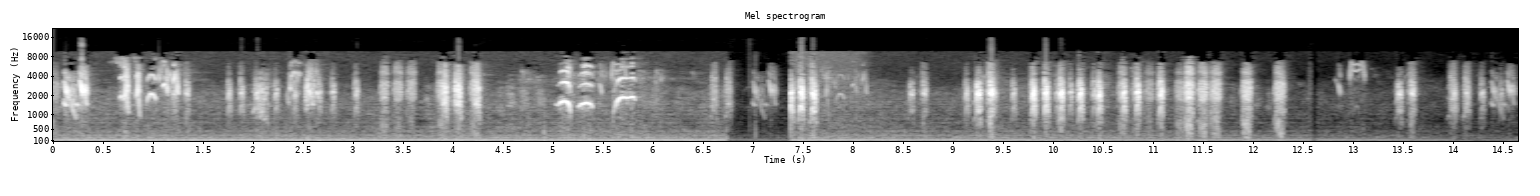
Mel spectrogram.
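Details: White-spectacled bulbul song: bursts of rich warbled and chattering notes with gaps, one melodious gurgling phrase midway, continuing in uneven series.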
